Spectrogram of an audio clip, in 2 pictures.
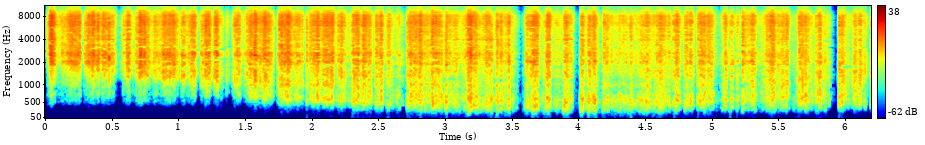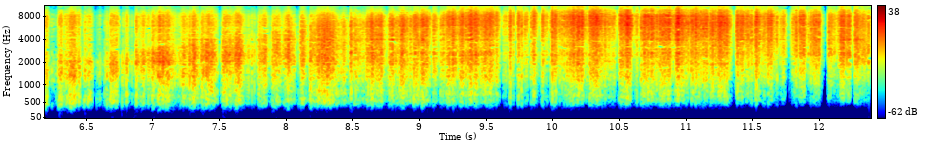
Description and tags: Synthetic friction
Noise synthesized into some kind of friction/stretching sound
noise, idm, granular, electronic, stretching, grains, glitch, flanger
